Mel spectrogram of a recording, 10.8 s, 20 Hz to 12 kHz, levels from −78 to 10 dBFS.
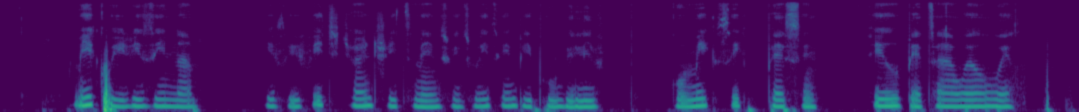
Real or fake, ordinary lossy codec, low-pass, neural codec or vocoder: real; none; 10.8 kHz; none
